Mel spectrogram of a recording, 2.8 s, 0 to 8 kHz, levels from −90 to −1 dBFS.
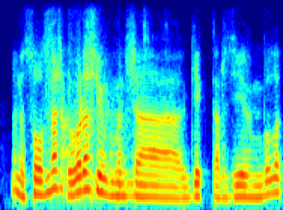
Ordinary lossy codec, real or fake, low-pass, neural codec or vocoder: Opus, 16 kbps; fake; 7.2 kHz; codec, 16 kHz in and 24 kHz out, 1 kbps, XY-Tokenizer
